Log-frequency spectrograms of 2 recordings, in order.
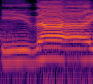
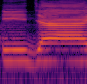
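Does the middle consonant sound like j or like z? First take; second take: z; j. First: The middle consonant sounds like z. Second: The middle consonant sounds like j. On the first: The speaker calls it right. "Za idza yaghsha" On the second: The speaker calls it wrong. "Tadi bacaannya begitu. Nah, ini keliru"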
